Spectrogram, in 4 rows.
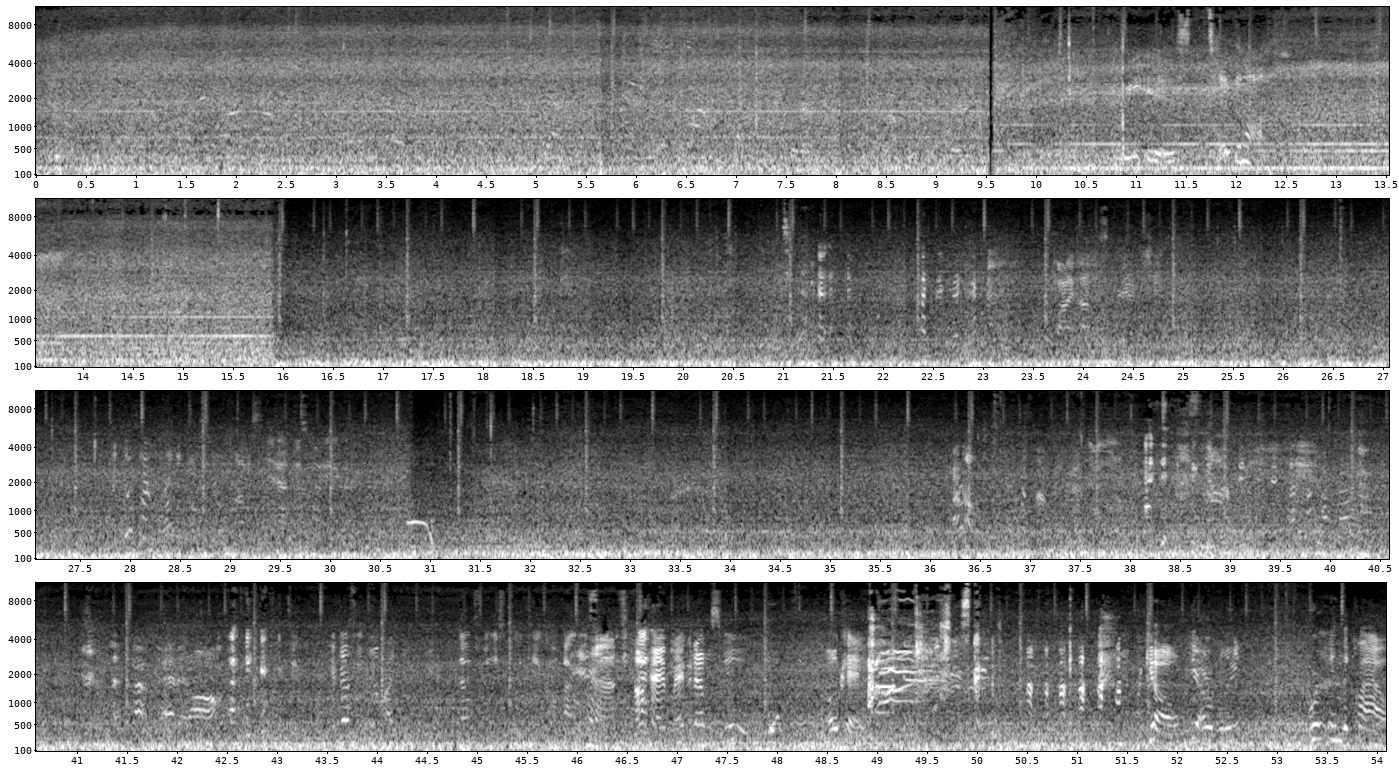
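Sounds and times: faint passenger voices: 0.0 - 16.0, 27.7 - 31.3, 36.2 - 54.0
engine and air rumble: 0.0 - 54.0.

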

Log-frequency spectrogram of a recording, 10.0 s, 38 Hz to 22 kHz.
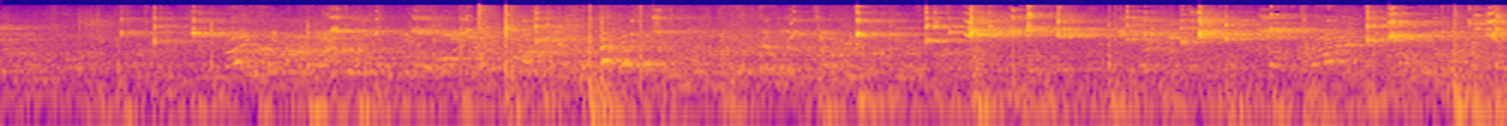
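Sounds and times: sneaker squeaks: 0.0 - 10.0.

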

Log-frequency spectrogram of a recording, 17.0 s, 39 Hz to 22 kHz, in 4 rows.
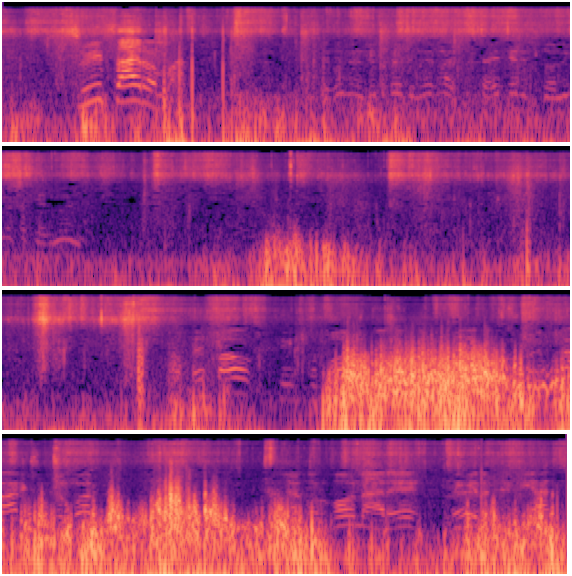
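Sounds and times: footsteps crunching on sand: 0.0 - 17.0
wind rumbling on microphone: 0.0 - 17.0.

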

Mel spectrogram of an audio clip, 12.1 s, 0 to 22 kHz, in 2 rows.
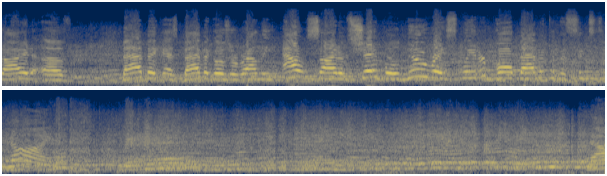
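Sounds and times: race car engines at high revs: 0.0 - 12.0.

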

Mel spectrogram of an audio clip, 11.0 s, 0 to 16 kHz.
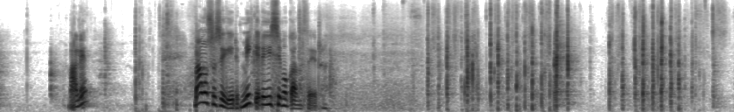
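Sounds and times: cards being shuffled: 6.2 - 11.0.

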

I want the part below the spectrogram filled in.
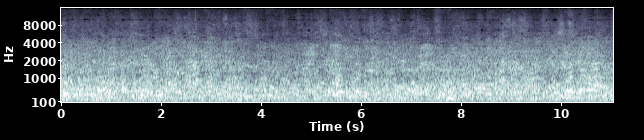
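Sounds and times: indistinct chatter of many people: 0.0 - 11.0.

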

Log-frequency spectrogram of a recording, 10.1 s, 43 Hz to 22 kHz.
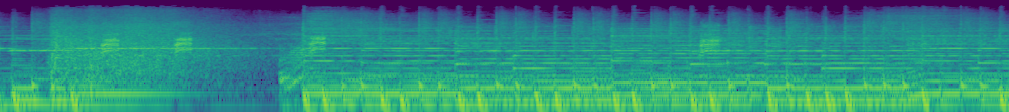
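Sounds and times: background music: 0.0 - 10.0
duck quacks: 1.0 - 2.0, 3.0 - 3.4, 6.9 - 7.4.

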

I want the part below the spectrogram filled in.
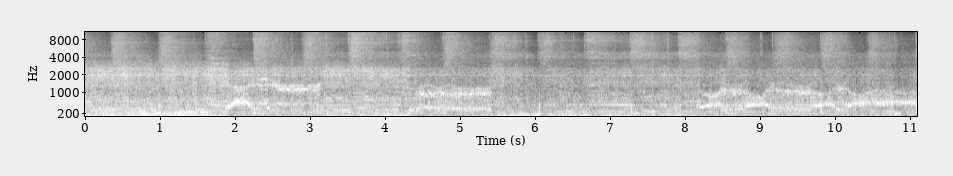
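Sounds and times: heavy metal band playing live: 0.0 - 11.0.

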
